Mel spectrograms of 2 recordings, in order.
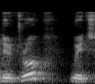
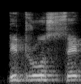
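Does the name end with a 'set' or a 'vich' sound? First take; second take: vich; set. First: The name ends with a 'vich' sound. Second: The name ends with a 'set' sound. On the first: "ज्यादातर ड्यूट्रोविच कहीं कहीं लिखा जाता है" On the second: "ड्यूट्रोसेट ही बोला जाता है"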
